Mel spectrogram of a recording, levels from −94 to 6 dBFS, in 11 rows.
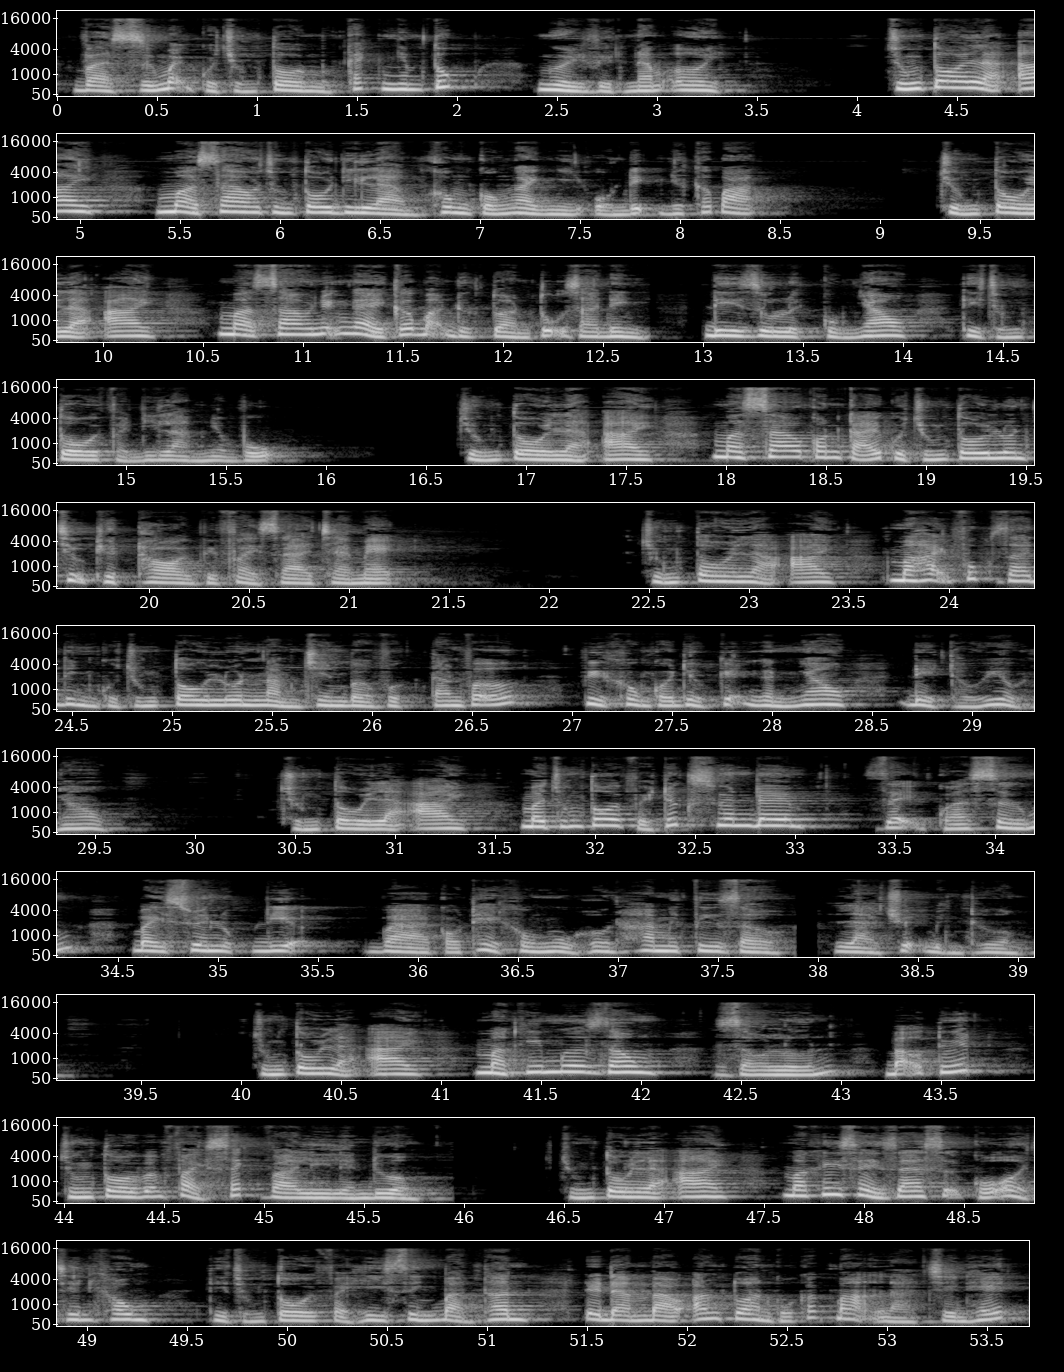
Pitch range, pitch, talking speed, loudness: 175-235 Hz, 200 Hz, 215 wpm, -18 LUFS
